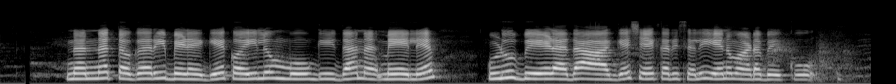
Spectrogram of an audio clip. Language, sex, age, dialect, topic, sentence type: Kannada, female, 56-60, Central, agriculture, question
